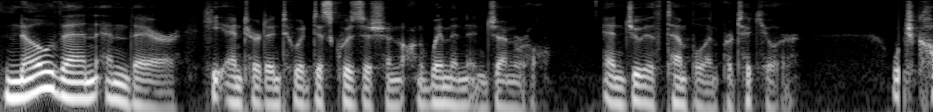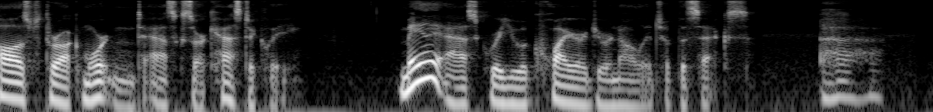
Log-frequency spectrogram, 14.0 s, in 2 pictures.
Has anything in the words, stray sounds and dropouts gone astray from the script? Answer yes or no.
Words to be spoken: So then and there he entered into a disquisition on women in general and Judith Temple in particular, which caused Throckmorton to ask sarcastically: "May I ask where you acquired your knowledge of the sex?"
yes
